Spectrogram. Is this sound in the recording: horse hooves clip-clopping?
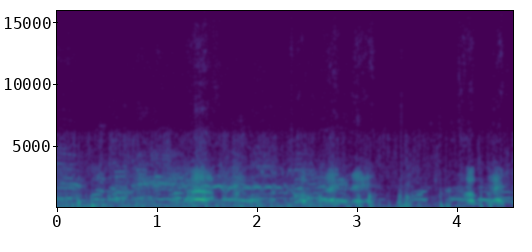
yes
